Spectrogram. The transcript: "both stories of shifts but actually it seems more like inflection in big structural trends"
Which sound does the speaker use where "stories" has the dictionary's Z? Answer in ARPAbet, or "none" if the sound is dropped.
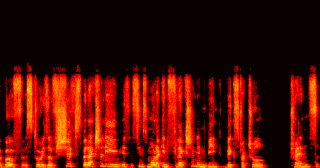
Z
